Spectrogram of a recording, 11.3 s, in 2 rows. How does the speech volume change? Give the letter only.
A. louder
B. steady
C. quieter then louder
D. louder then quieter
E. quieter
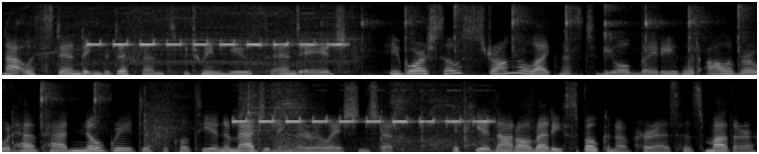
B.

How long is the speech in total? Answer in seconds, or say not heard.
11 s.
